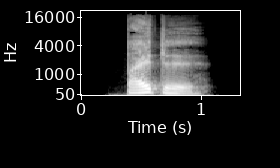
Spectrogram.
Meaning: chisel, wood chisel (a tool for caving wood, etc.)
- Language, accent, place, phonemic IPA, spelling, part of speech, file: German, Germany, Berlin, /ˈbaɪ̯təl/, Beitel, noun, De-Beitel.ogg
